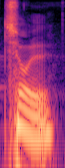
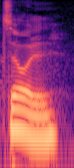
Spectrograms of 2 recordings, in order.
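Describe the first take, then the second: First: The consonant is aspirated with a puff of air. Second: The consonant is plain and light, without breath. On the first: The speaker calls it right. "como tiene aire" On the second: The speaker calls it wrong. "sonaría más como ti, ha, sol, más ligerito"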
